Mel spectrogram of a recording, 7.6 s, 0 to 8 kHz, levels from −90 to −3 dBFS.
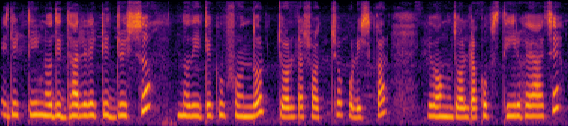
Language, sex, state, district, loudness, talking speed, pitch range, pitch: Bengali, female, West Bengal, Malda, -23 LUFS, 140 wpm, 240-275 Hz, 255 Hz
